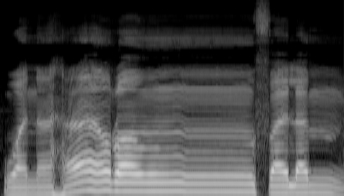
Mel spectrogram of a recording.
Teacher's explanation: Ini harus ikhfa-nya harus ditahan sekitar 3 harokat ya.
